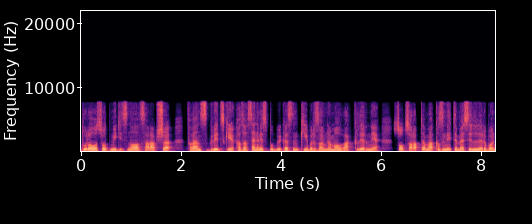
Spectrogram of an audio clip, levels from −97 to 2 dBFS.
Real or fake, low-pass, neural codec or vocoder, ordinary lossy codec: fake; none; codec, 16 kHz, 0.5 kbps, X-Codec, HuBERT features, trained on LibriSpeech; none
